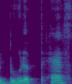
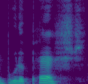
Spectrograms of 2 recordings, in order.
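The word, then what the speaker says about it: Budapest: has that sound and the letter S by itself is pronounced like an SH in Hungarian. So, for example, we they don't say Buddha pest, they say Budapesh.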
